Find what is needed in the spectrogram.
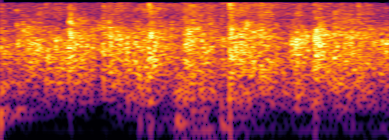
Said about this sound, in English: Oh, I thought you clapped for that one.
